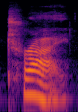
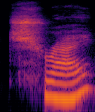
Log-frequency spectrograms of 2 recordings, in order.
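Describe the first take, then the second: First: The word begins with a clear tr sound. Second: The word begins with a ch sound. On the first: The speaker calls it right. "We should say try" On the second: The speaker calls it wrong. "sound like try, ch, try? That is because we say this um, blend sloppily"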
